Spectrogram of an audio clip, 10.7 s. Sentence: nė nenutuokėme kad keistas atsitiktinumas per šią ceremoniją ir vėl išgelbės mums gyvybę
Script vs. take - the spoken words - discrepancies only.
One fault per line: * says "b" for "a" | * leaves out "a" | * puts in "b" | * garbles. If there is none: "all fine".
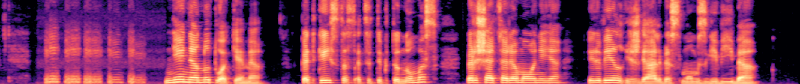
all fine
